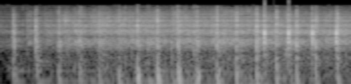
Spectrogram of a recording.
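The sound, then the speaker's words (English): A church audience drums rapidly on tables or knees as a practice drum roll, a dense, fast patter of many overlapping hand slaps that builds slightly in loudness over about two seconds, with no voices. “So do a practice drum roll.”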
